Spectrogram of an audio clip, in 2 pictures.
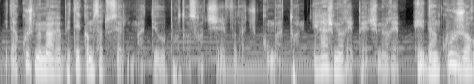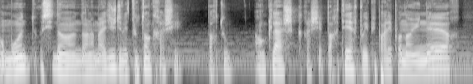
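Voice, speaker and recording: A young man pours out his story in a rapid, headlong flow, his voice mellow and a little dark. He talks in loose street slang, repeating himself as he goes. Faint music sits under his voice. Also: mid-range voice. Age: young adult. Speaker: guest giving a testimony. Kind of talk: casual spoken testimony.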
